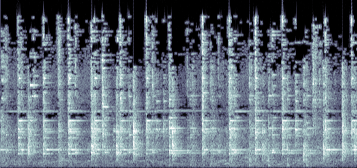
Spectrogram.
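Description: Blacksmith's hammer striking hot steel on an anvil in quick, uneven blows, about three a second, each with a clear metallic ring from the anvil.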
